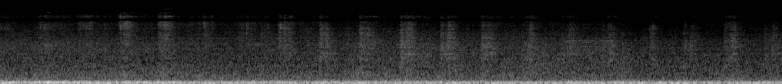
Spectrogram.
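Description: Norfolk Southern double-stack intermodal container train passing, a steady low rumble with a run of sharp wheel clicks on the rails.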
